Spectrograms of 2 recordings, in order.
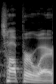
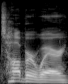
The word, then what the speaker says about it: Tupperware: correctly by the way Tupperware it's not Tupperware yeah barbarians it's Tupper with Tupperware Tupper Tupperware yes I have a band I love called people say tubber so people say Tupperware I know I say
